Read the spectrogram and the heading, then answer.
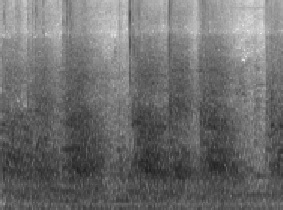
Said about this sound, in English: The crowd shouted, "Go Mitt, go!"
